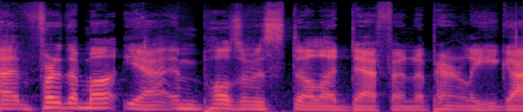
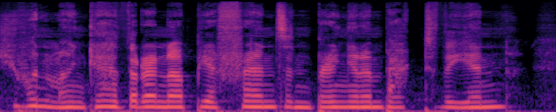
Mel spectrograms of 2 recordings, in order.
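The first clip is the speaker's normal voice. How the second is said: hushed whisper, much higher and faster; 9 semitones higher than usual. Game master as Jenni, approaching two companions, in a hushed whisper. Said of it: "actually hushed whispers".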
